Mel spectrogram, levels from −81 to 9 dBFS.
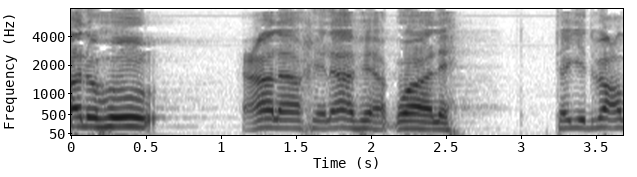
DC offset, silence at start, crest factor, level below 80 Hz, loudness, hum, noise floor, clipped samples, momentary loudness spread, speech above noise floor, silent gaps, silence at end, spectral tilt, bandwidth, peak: under 0.1%; 0 s; 12 dB; -46 dBFS; -11 LUFS; none; -53 dBFS; 0.3%; 18 LU; 43 dB; none; 0 s; -3.5 dB/octave; 8 kHz; 0 dBFS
